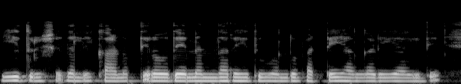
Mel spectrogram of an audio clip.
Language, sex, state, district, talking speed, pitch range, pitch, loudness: Kannada, female, Karnataka, Koppal, 105 wpm, 160-165 Hz, 160 Hz, -17 LUFS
